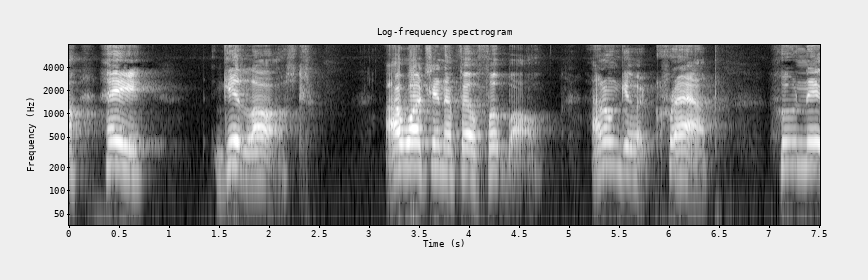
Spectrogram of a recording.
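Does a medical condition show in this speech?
Yes: cerebral palsy; power wheelchair.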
